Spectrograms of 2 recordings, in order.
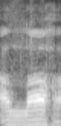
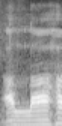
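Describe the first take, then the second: Both takes have the same delivery.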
